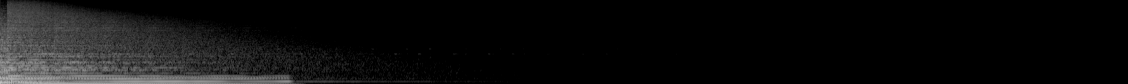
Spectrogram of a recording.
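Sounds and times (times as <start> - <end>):
karaoke backing track: 0.0 - 2.9.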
